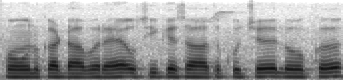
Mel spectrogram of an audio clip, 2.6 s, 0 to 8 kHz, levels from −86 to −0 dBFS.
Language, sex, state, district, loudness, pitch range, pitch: Hindi, male, Chandigarh, Chandigarh, -13 LUFS, 135-145 Hz, 135 Hz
